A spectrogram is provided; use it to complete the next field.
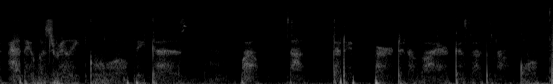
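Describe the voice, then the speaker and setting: A woman is whispering. Her voice is breathy. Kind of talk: ASMR storytime about a honeymoon in Europe. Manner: breathy, whispered, relaxing.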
